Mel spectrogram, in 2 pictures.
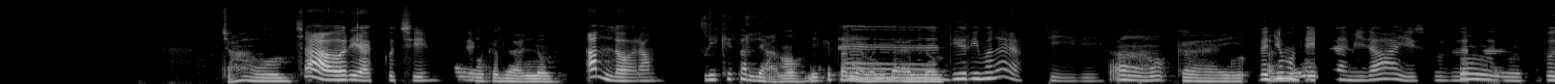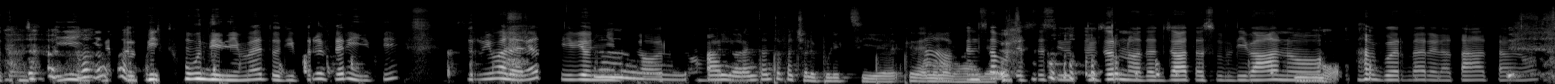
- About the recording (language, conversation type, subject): Italian, unstructured, Qual è il tuo modo preferito per rimanere fisicamente attivo ogni giorno?
- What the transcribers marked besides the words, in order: static; tapping; other background noise; distorted speech; drawn out: "Ehm"; laugh; laughing while speaking: "abitudini"; laugh; laughing while speaking: "a"; laugh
